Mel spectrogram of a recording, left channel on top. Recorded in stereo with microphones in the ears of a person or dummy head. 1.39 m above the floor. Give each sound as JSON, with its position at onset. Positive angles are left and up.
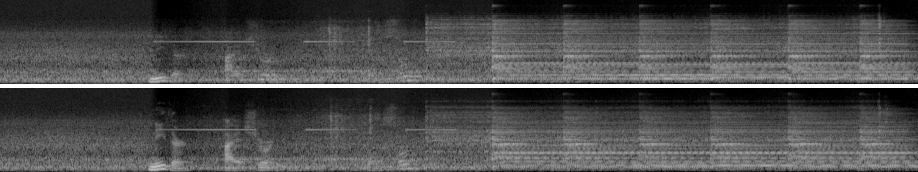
{"t": 1.5, "sound": "a man speaking", "side_deg": -30, "distance_m": 0.6}
{"t": 4.2, "sound": "a chime", "side_deg": -5, "distance_m": 5.0}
